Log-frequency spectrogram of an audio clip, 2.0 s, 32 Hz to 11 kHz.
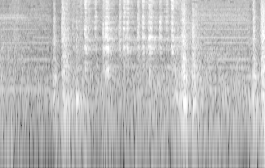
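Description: A Citizen GSX-140 dot matrix printer at work, its print head rattling in quick buzzing bursts with short gaps between passes, close and fairly loud.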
